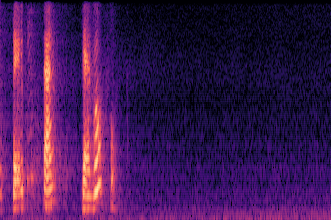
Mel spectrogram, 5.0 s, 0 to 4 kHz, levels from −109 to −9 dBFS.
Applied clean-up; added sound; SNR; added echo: neural mask model DeepFilterNet 3.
